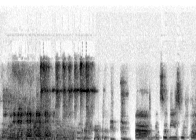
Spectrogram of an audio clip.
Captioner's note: laughter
